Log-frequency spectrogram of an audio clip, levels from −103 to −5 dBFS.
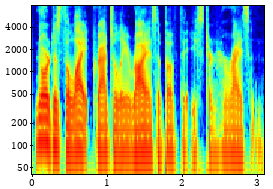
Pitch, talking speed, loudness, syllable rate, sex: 90 Hz, 195 wpm, -22 LUFS, 5.7 syllables/s, male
